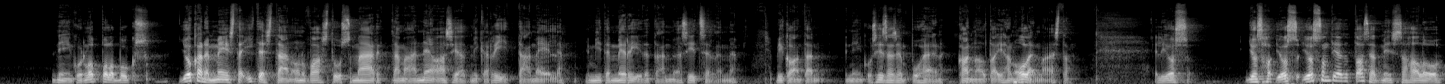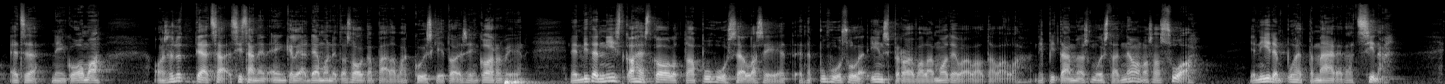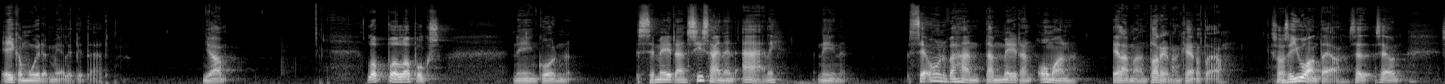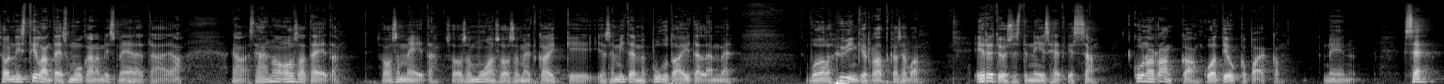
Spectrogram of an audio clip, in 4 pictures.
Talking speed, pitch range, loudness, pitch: 175 wpm, 85-105 Hz, -19 LUFS, 95 Hz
